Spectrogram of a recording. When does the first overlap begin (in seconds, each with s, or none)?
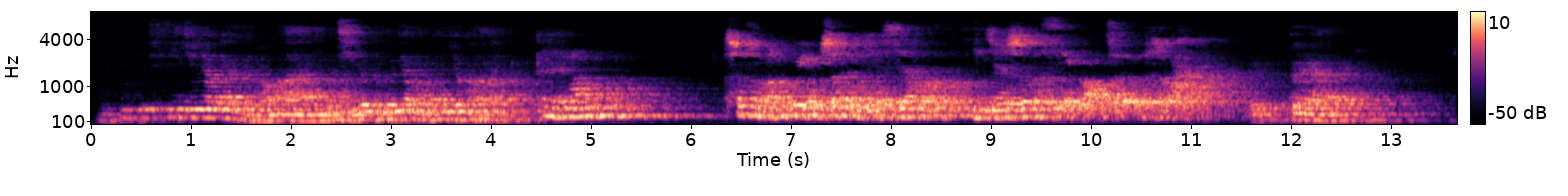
none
